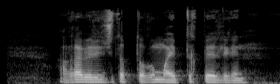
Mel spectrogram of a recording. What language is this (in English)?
Kyrgyz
